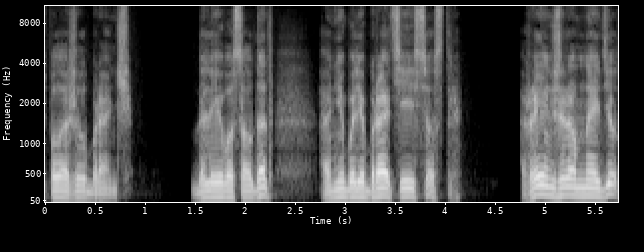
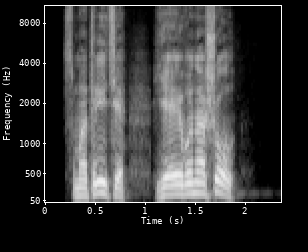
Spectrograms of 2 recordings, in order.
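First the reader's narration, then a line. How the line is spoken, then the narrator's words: Distant shout, man. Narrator (Russian): крикнул пулеметчик из-за кучи тел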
